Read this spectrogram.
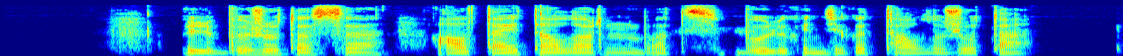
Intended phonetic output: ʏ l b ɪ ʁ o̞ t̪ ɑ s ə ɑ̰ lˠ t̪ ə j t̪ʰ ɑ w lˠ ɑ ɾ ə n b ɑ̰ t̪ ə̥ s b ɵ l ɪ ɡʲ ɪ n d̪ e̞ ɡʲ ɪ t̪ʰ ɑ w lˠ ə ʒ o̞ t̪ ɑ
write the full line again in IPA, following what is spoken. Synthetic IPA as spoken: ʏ l b ɪ ʒ o̞ t̪ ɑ s ə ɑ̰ lˠ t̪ ɑ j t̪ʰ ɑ w lˠ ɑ ɾ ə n b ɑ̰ t̪ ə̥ s b ɵ l ɪ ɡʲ ɪ n d̪ e̞ ɡʲ ɪ t̪ʰ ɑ w lˠ ə ʒ o̞ t̪ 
